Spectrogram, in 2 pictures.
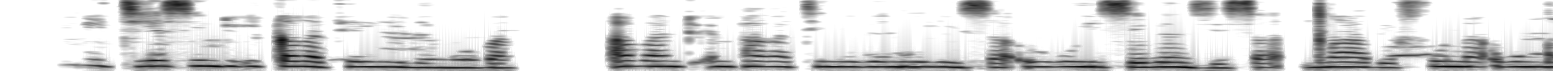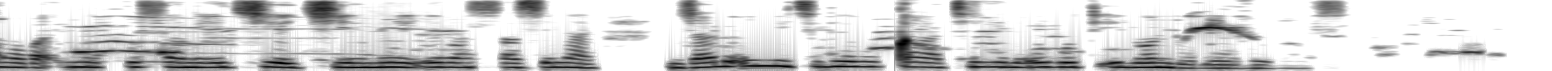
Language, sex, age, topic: North Ndebele, male, 36-49, health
